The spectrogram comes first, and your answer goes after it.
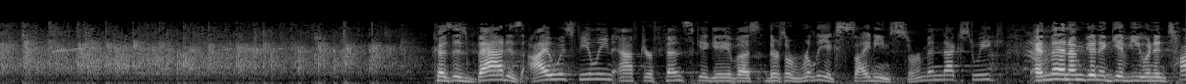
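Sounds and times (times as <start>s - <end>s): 
audience round of applause: 0.0s - 4.6s
speech: 4.4s - 11.8s.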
